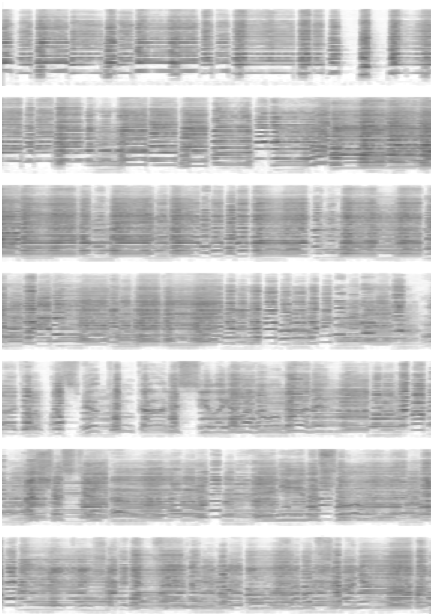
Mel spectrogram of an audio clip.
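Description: Russian garmon (button accordion) playing the instrumental introduction of a song. It opens with separate short notes, and fuller chords with a bass line come in after about seven seconds.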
